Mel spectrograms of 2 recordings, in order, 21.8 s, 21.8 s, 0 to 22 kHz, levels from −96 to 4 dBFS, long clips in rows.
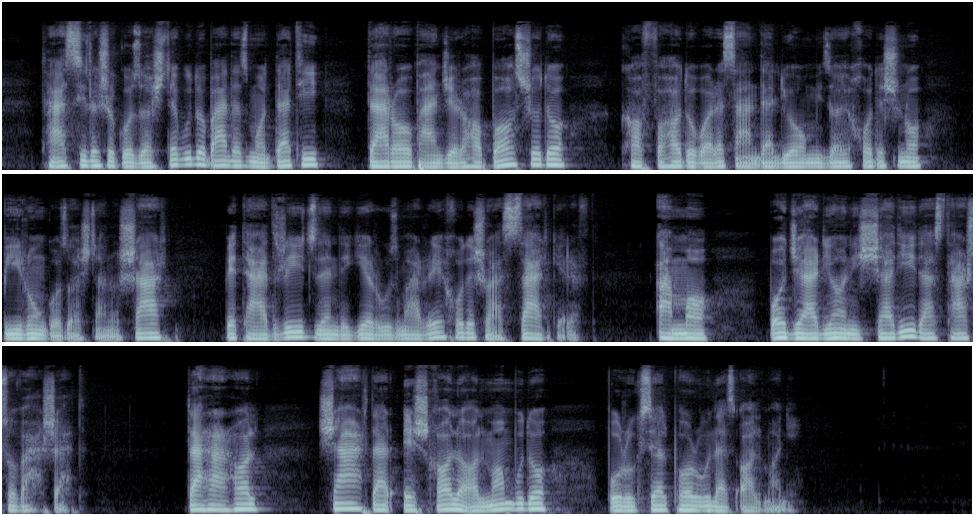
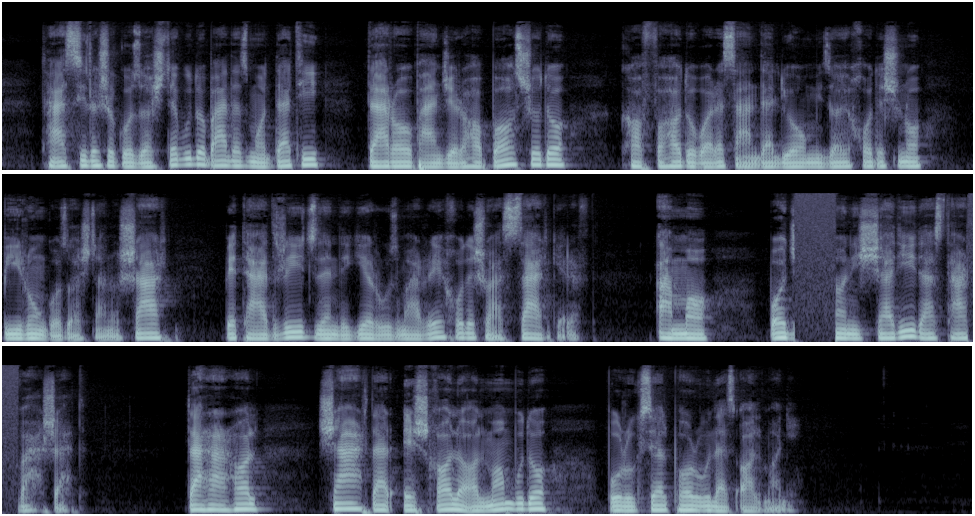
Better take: first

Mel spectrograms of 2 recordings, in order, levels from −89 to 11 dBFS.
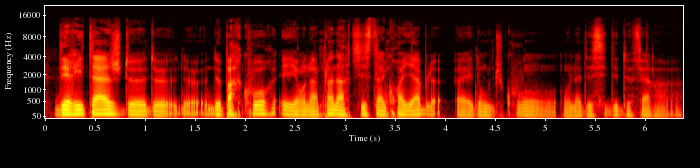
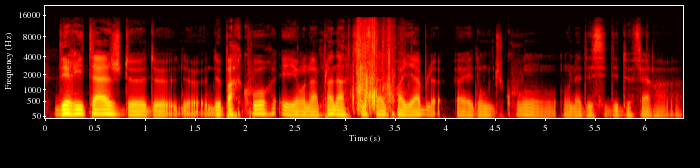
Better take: first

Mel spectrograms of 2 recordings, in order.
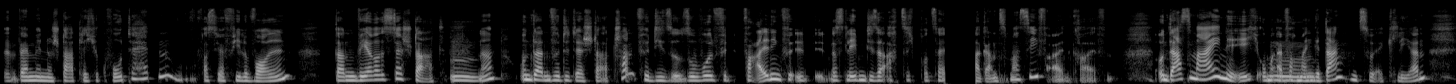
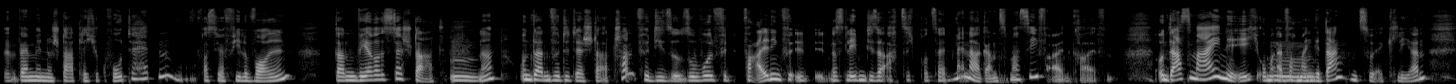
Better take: second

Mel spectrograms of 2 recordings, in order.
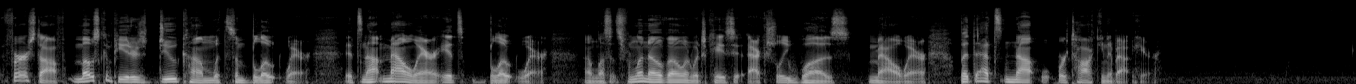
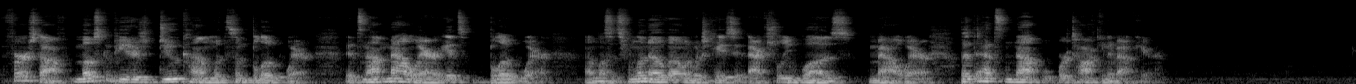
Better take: first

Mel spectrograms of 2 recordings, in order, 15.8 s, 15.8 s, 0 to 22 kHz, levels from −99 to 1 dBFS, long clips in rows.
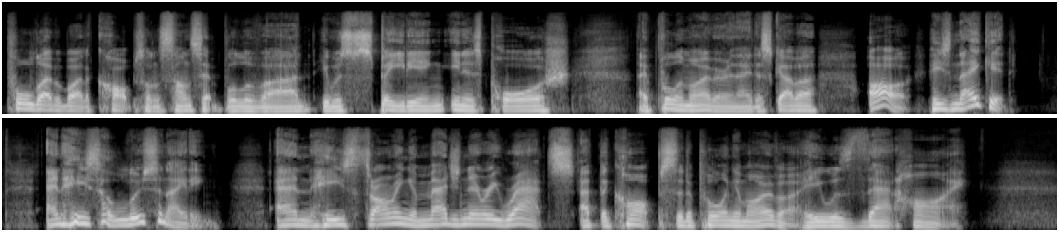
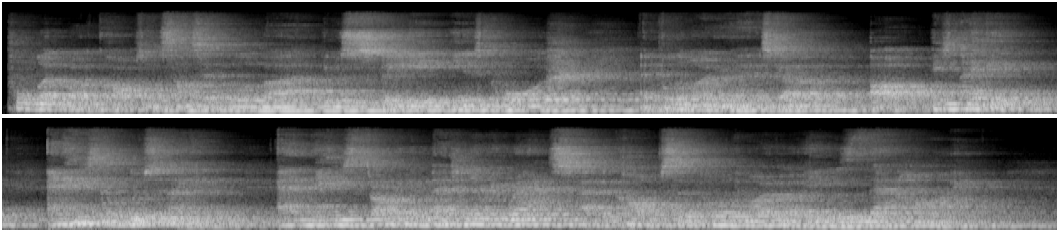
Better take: first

